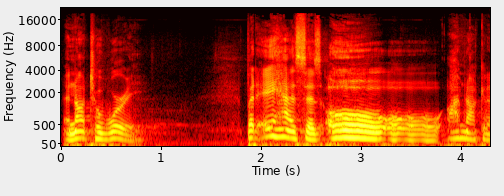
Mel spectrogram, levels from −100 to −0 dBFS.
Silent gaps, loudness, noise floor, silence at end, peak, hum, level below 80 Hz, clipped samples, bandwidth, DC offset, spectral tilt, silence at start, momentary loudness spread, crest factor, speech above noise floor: none; -23 LUFS; -63 dBFS; 0 s; -6 dBFS; none; -50 dBFS; under 0.1%; 19 kHz; under 0.1%; -5.5 dB/octave; 0.05 s; 15 LU; 18 dB; 40 dB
